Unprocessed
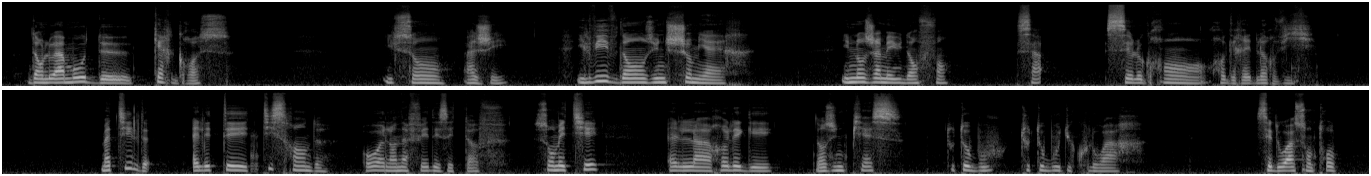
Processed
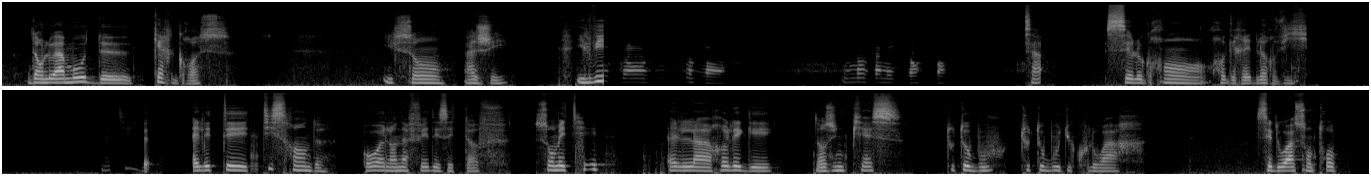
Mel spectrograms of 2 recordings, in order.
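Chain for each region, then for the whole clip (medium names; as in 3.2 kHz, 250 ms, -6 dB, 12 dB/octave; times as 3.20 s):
2.15–4.27 s: low-pass 6.8 kHz + echo whose repeats swap between lows and highs 222 ms, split 1.6 kHz, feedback 55%, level -14 dB
6.01–10.24 s: cascade formant filter a + peaking EQ 260 Hz -13 dB 2.2 oct + transformer saturation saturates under 820 Hz
13.04–15.10 s: amplifier tone stack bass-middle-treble 10-0-1 + compression 4:1, threshold -54 dBFS
19.40–20.35 s: low-pass 1.5 kHz + hum notches 60/120/180 Hz + compressor with a negative ratio -31 dBFS, ratio -0.5
whole clip: gate -49 dBFS, range -20 dB; bass shelf 180 Hz -3.5 dB; upward compressor, threshold -35 dBFS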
